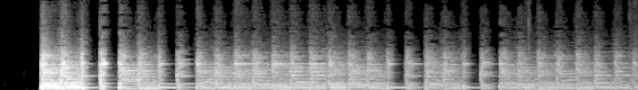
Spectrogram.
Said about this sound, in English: It's dial-up. Let me get my modem.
